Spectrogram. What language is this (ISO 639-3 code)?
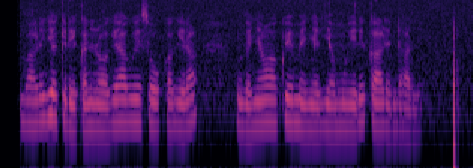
kik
